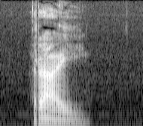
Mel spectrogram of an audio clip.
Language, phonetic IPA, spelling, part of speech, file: Polish, [raj], raj, noun / verb, Pl-raj.ogg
